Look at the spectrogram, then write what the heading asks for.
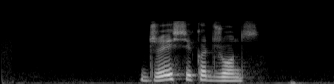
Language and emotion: Russian, neutral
